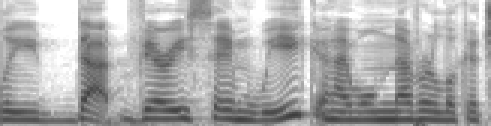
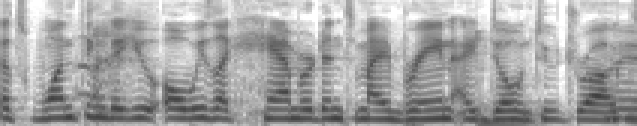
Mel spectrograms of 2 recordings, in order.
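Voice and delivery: normal talking voice

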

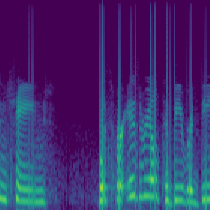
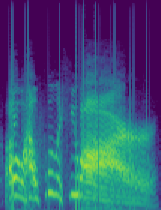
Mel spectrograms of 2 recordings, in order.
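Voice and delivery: rough, mean pirate bellow, very loud, very slow; 9 dB louder than usual. Quoting Jesus the way some hear him in the Bible, mean pirate voice. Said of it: "hearing the mean pirate voice in the Bible".

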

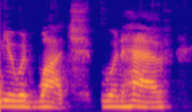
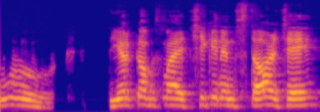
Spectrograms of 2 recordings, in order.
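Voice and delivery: put-on Scottish accent; 3 semitones higher than usual. Speaker tries out an accent for the others, in a Scottish accent. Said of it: "with that accent".

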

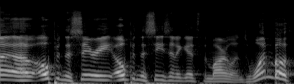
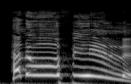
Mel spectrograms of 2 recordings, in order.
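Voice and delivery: put-on over-the-top Swedish accent, very high, very loud; 13 semitones higher, 11 dB louder than usual. Greeting the host as an interview guest: exaggerated Swedish accent. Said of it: "You're painfully Swedish".

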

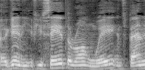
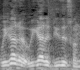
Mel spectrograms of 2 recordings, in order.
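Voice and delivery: usual speaking voice

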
